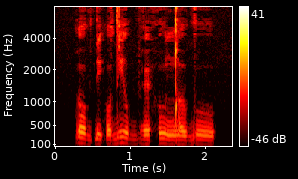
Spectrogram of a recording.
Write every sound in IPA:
ɾ o ɡ ɗ i ʔ o d i u̯ bʱ ø h u ŋ͡ǃ ɤ u̯ ɡ u

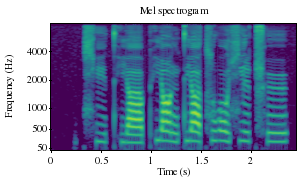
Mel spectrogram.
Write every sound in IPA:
t͡ɕʰ i˨˦ t̪ʰ j ä˨˦ pʰ j ɑ˥˨ ŋ t̪ j ä˥˨ t͡s w ɔ˥˨ ɕ i˥˨ ʈ͡ʂʰ ɻ̩˦

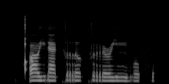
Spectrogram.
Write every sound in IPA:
qʼ u˦ j ɾ æ˦ k r ɤ˦ k r ə˞˦ j m b o˦ f

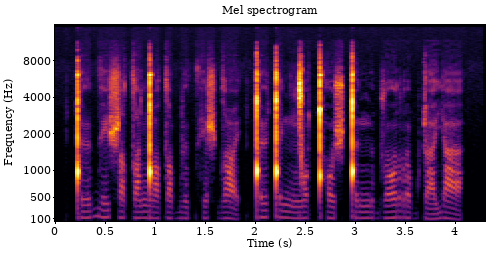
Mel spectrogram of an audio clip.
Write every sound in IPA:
ǃ ɘ d̪ e ʃ ɘ tˤ ɘ ŋ͡ǃ ɔ tˤ u b ɘ t̪ʰ e ʃ dˤ e | ǃ ɘ ǃ e ŋ ŋ͡ǀ ɔ ǃʰ ɔ ʃ ǃ ɘ ŋ ɘ b l ɔ r ɔ b ʈ a j a

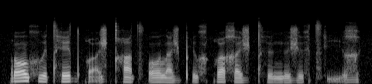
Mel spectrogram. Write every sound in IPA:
ɾ ɔ xʷ e tʰ e d qʷ a̰ ʒ qʰ a t͡sʼ ɔ l a ʒ pʼ e xʷ qʷ e χ ɛ ʒ tʰ ɘ ŋ ɘ ʒ ɘ x t͡sʼ ḭ ʁ

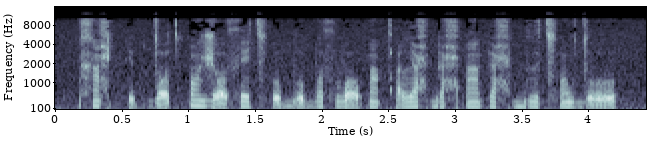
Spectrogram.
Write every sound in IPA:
x ã ħ t͡ʃʼ ḛ p d ɔ̰ t͡sʼ ɔ̃ ʒ ɔ̰ θ e t͡sʼ o̰ b o̰ b ɔ θ β ɔ̰ p ã qʼ ə̰ l ɘ ħ b e ħ ʔ ã p e ħ b ɯ t͡sʼ ɔ̃ w d o̰

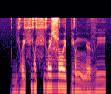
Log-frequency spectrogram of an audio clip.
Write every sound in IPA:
bʲ ɔ̤˩ ɪ̯ fʲ ɔ̤˥ fʲ ɔ̤˥ ɪ̯ ɮ o˥ ɪ̯ pʲ o˧ nː ø˩ v i˧

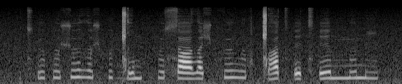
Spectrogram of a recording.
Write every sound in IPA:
t͡sʼ ʉ p ʉ ʃ ʉ ð ʉ ʃ p ɨ ɡ͡ǁ e m pː ʉ s a ð a ʃ f ʉ β ɨ f ɡ͡ǁ a t͡sʼ e t͡sʼ e mː ʉ m i

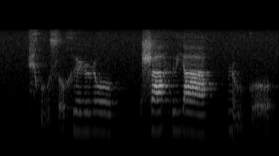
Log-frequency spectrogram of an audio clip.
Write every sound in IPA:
t͡ɕʰ ṵ s o̰ x ɨ ɳ y ɳ o | ʂ a h ɨ j a | ɳ ṵ k o̰

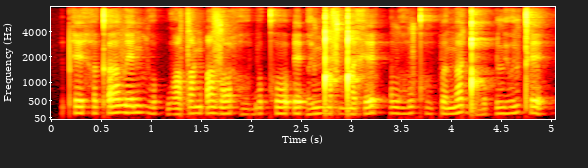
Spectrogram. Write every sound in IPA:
pʰ e h ə kʼ ɐ v e ŋ ʎ o̤ | w ə tˤ e ŋ ʔ e zˤ o h o̤ b o kʰ o ʔ e ʔ ə̤ lʲ ŋ͡ǃ ɛ sˤ ŋ͡ǃ ɛ x e | lˠ o̤ lˠ kʰ o̤ p ə ŋ ɐ ɡ͡ǃ o̤ | lʲ o̤ lʲ tʼ e

